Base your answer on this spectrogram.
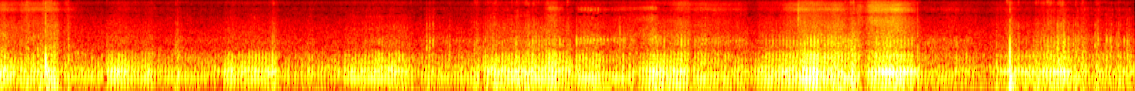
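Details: A domestic cat kneading late at night gives a soft, low, rumbling purr that swells and fades in long waves, with faint rustles and a sharp click near the end.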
